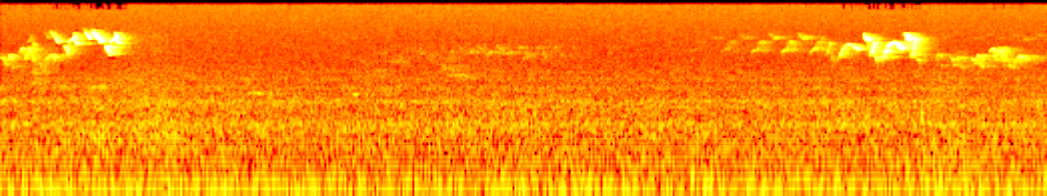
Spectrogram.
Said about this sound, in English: I think that might be a Canada warbler. Yeah, that one.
